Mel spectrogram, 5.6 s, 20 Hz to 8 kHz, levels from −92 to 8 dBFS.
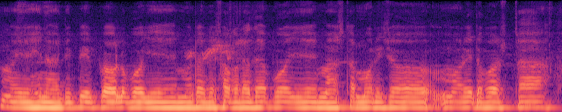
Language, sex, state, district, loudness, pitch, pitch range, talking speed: Chakma, male, Tripura, Dhalai, -14 LUFS, 105 Hz, 100-105 Hz, 115 wpm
